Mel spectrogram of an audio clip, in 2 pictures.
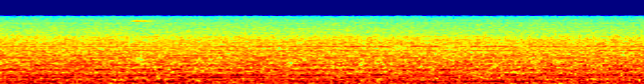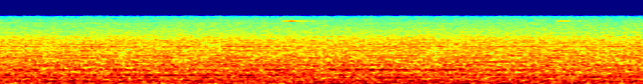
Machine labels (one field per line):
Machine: fan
